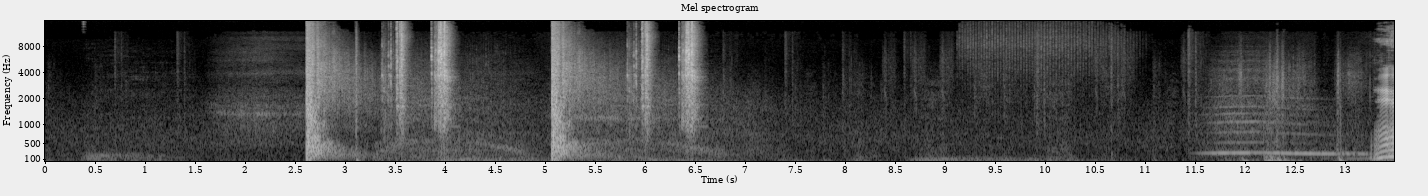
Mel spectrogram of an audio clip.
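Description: Gunshots in the hunting game Carnivores: Dinosaur Hunt: two bursts of loud, sharp rifle reports, each followed by quick follow-up shots, then quieter ambient outdoor sounds and a low tonal call near the end.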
